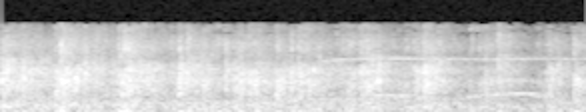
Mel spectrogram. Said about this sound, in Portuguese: Você pode dar um glória a Deus e aplaudir esse Deus maravilhoso. Agora aplauda esse Deus maravilhoso, querido. Exalta esse Deus maravilhoso.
